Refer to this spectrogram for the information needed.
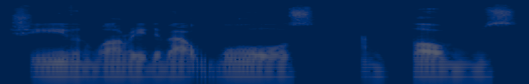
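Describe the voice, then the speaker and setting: A man reading a children's storybook as an expressive narrator, with deliberate dramatic pauses and drawn-out words. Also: low-pitched, no echo, clean studio sound.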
